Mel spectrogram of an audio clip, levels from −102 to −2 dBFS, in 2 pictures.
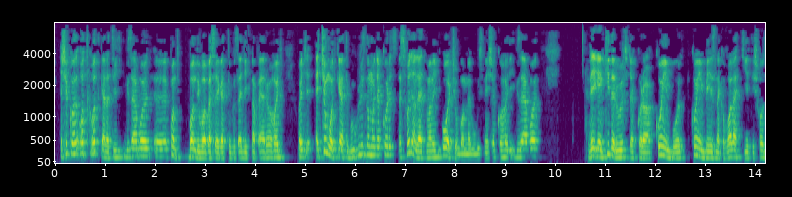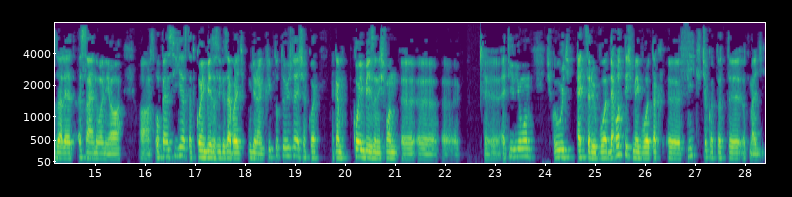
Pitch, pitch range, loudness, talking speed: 140 Hz, 125-165 Hz, -20 LUFS, 170 wpm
